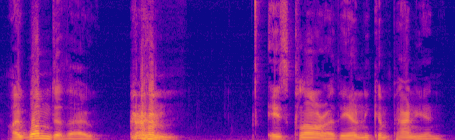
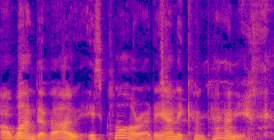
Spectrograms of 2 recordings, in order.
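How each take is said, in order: First: It is read in his normal accent. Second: It is read in an attempted Cockney accent.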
